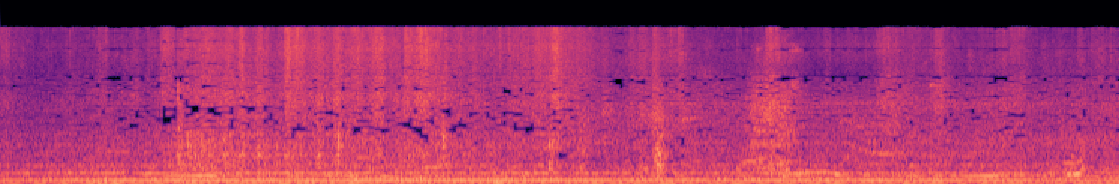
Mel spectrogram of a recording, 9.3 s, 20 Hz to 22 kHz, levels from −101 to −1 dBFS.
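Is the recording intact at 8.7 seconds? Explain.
No. At 8.7 s, as throughout, the treble sounds gritty and metallic, likely from heavy HE-AAC compression at a very low bitrate, around 16 kbps. Copied-up bands replace the real highs. A spectrogram shows repeated blocky treble patterns ending at a hard ceiling near 11.8 kHz.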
